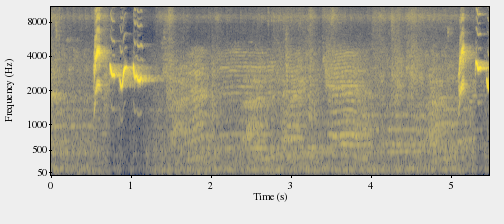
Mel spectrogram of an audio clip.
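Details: Sooty-headed bulbul singing energetically, a pure recording meant to draw in wild bulbuls. A quick bubbly phrase of three chirps opens the clip and another starts near the end. Soft, steady lower whistling continues between phrases.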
